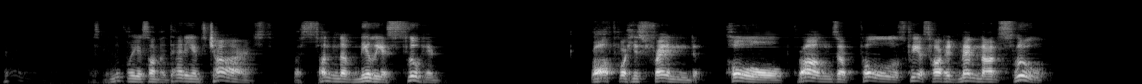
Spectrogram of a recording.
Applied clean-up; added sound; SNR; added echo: neural mask model DeepFilterNet 3.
